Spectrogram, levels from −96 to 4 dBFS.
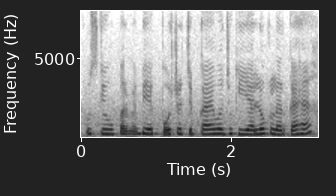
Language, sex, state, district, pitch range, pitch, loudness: Hindi, female, Jharkhand, Garhwa, 280-305 Hz, 300 Hz, -14 LUFS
